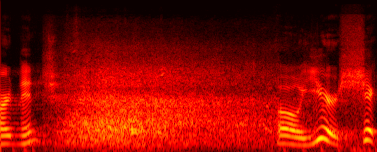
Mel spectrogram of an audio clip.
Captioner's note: audience laughs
